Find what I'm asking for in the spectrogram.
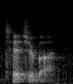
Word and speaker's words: Tituba: I believe it's pronounced Tituba.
